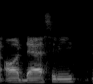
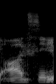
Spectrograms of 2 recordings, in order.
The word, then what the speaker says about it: Audacity: It just keeps saying Audacity, and it not be Audacity, and it be Odd City.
